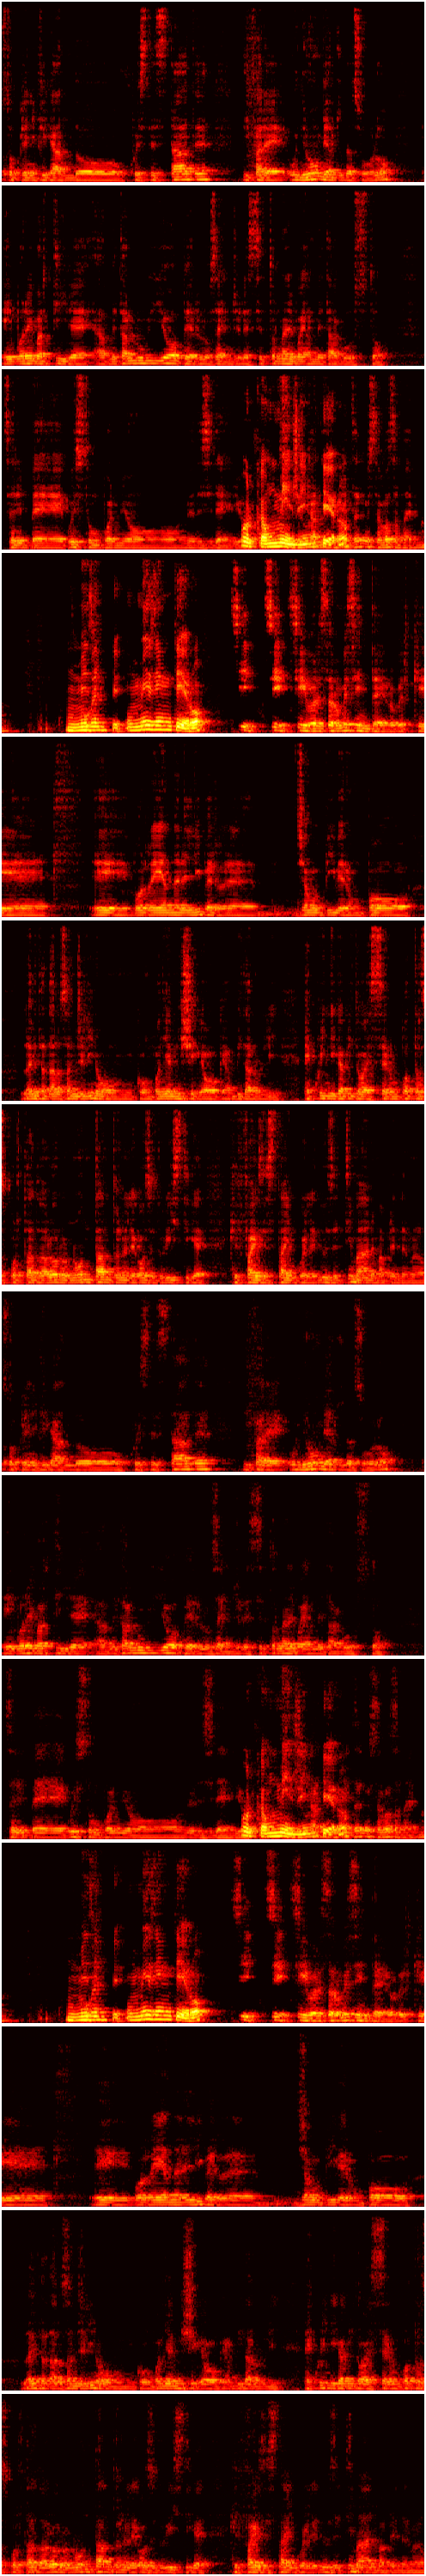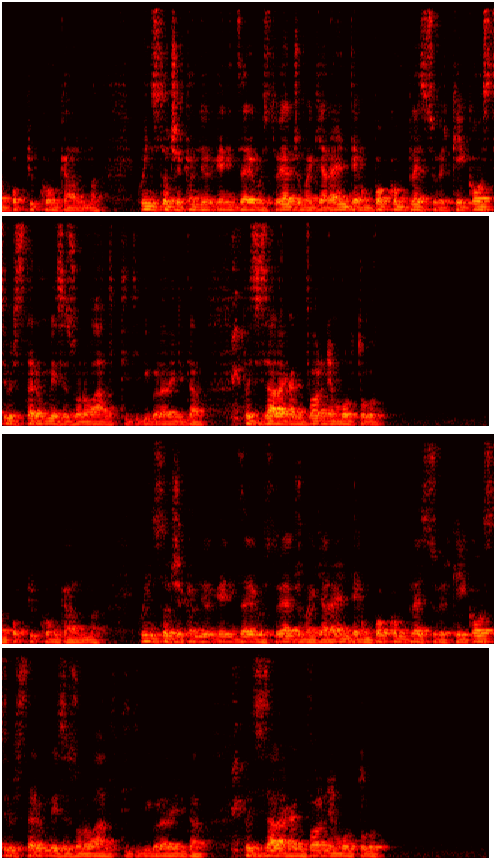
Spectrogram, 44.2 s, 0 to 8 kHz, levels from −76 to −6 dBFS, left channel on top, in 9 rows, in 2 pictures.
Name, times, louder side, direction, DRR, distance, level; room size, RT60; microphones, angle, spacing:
voice 1, 0.0-12.7 13.1-14.8 15.7-16.0 17.4-43.1, left 2 dB, 80° left, 4.4 m, -35 dB
voice 2, 12.6-13.9 15.5-15.9 16.2-17.1, left 2 dB, 25° left, 0.5 m, -22 dB
11.5 x 8.0 x 3.4 m
head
